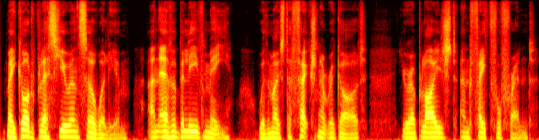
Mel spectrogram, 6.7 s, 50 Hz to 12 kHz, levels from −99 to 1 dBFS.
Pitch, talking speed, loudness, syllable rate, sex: 115 Hz, 185 wpm, -19 LUFS, 5.9 syllables/s, male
